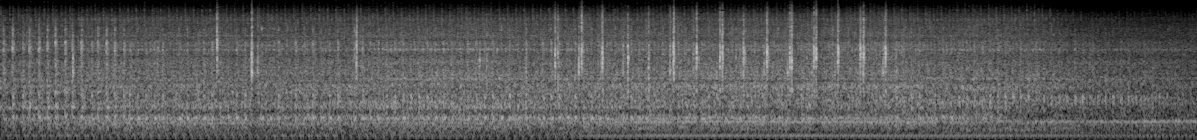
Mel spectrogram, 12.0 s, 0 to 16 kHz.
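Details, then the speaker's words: 1987 Porsche 924S just after a new Bosch fuel pump, warming up with oil light flashing: uneven loping idle with a stumble about twice a second, barely smoothing, one cylinder missing; owner suspects injectors need cleaning. "it's smoothing out a little bit but not not much you can tell it's definitely missing on one for sure"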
